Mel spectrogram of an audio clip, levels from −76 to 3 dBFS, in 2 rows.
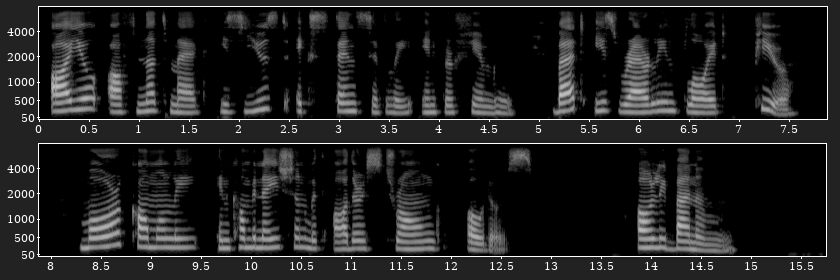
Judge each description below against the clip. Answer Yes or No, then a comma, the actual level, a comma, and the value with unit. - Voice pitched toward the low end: No, high, 210 Hz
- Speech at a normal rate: No, slow, 85 wpm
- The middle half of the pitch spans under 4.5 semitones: Yes, average, 3.8 semitones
